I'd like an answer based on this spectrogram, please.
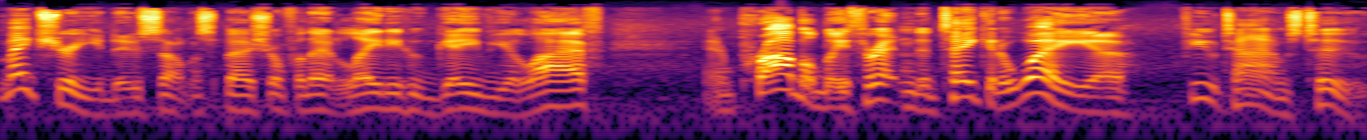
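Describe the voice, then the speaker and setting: Speaking at a fairly quick pace, a man with a Southern US accent uses lively intonation. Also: medium pitch for a man. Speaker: voice actor. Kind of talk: humorous trivia storytelling to camera.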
